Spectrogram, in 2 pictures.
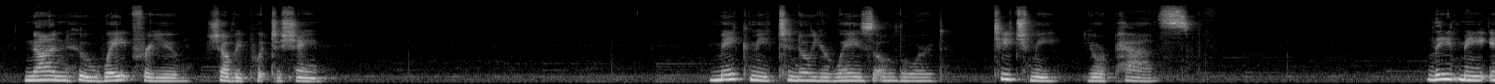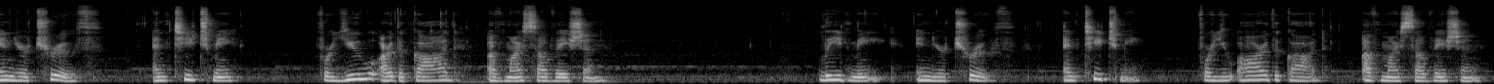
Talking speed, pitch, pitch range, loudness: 110 wpm, 175 Hz, 165-195 Hz, -22 LUFS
